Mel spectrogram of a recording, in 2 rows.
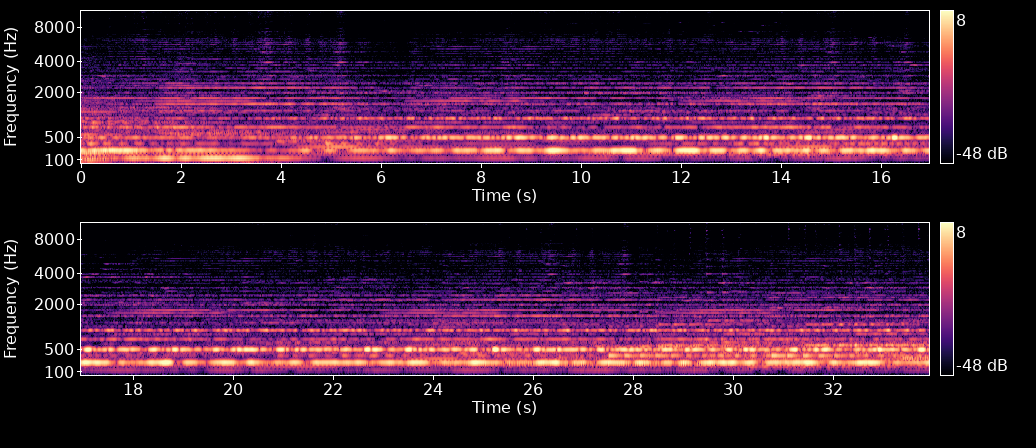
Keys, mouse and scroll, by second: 0.5 click, 3.0 click, 3.8 scroll down 2, 4.0-10.3 shift+middle drag, 4.6-5.0 scroll up 2, 5.6 Tab, 5.8-6.2 scroll down 2, 6.5 scroll down 2, 7.6 ctrl+s, 8.3-8.6 scroll up 2, 9.3-9.7 scroll up 2, 9.7 Tab, 10.3 click, 10.6-11.9 middle drag, 11.9 click, 12.8 middle click, 13.5 click, 14.4 click, 15.6-16.7 drag, 16.7 scroll down 2, 16.9-27.5 middle drag, 17.3 Tab, 17.5-17.8 scroll down 2, 18.1 scroll down 2, 19.2-19.7 scroll up 2, 20.0 scroll down 1, 20.7 ctrl+s, 21.0 scroll down 1, 21.6 scroll down 1, 22.0-22.4 scroll up 1, 24.3 scroll up 1, 25.8 Tab, 26.7 scroll up 2, 27.5 click, 28.0 KP_1, 28.6 z, 29.3-29.6 scroll up 1, 29.6-33.1 shift+middle drag, 30.1-30.9 scroll up 2, 30.9-31.8 scroll up 1, 33.1-33.9 drag.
